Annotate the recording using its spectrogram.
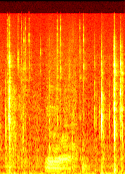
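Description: A few faint, scattered computer keyboard clicks.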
